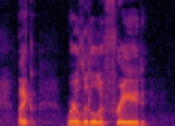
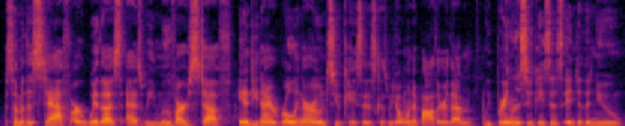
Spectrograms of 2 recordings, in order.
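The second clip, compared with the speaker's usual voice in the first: usual speaking voice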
